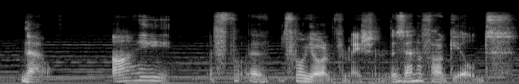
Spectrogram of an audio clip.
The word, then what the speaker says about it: Xanathar: it's Except fucking Xanathar is spelled awful.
